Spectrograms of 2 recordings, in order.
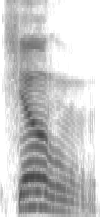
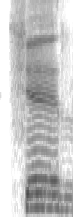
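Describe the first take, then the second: First: The r is said thick and heavy. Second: The r is said thin and light. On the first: The speaker calls it wrong. "Jangan tebalkan begini. ... Itu tebal" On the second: The speaker calls it right. "Dia ra-nya nipis"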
